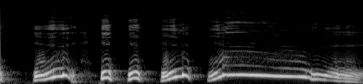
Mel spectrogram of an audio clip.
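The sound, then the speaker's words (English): Barred owl hooting its who-cooks-for-you call: four short, clipped hoots followed by a long drawn-out hoot that slides downward at the end, loud and rhythmic. “who cooks for you? Who cooks for you? Wow. That is a barred owl.”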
